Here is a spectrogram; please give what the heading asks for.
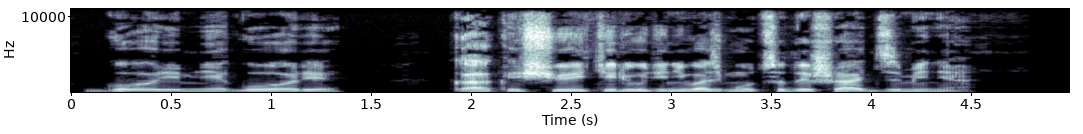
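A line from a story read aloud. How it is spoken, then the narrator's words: Resigned sighing mutter. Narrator (Russian): с покорным вздохом пробормотал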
